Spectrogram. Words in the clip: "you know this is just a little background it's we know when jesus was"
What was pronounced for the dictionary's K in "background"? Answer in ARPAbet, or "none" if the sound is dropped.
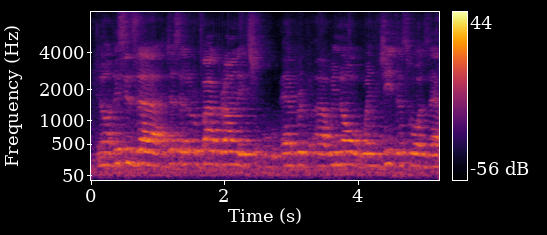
K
